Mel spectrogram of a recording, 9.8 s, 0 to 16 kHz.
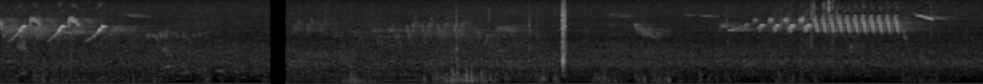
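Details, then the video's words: A tree pipit sings in early June 2019 at the Wildewiese ski area on the Schomberg, Sauerland, Germany: a few high, thin sweeping notes, then a quick trill of about a dozen high notes, over low rumbling and rustling. "Baumpieper (Anthus trivialis) singt"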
